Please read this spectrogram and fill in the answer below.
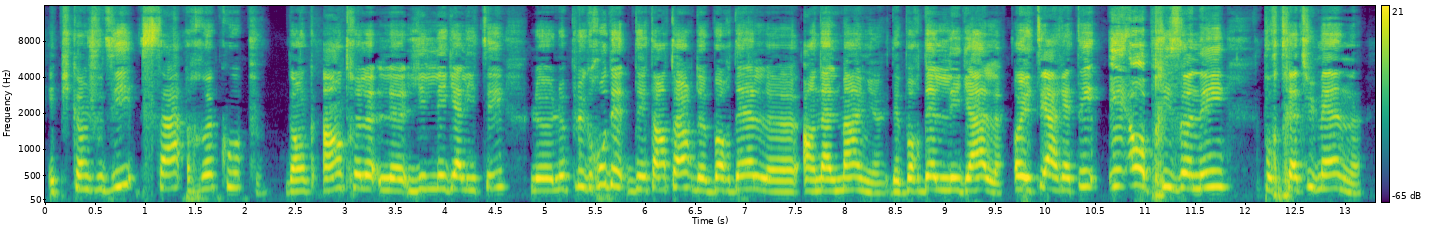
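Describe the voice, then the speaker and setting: A woman's voice: fairly high pitch, fairly even intonation, measured pace. A young woman with a Québécois French accent, giving an emphatic, indignant testimony with frequent restarts. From Canada. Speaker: former sex industry worker giving testimony. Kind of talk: impassioned testimony.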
